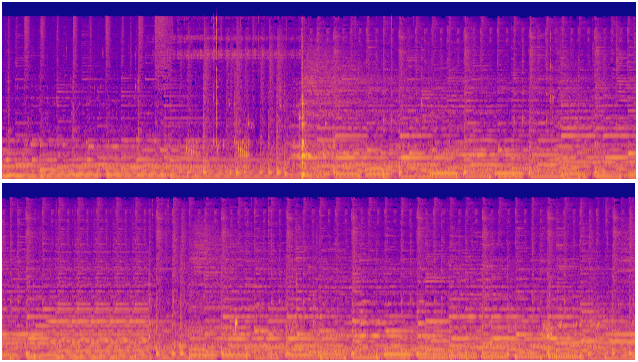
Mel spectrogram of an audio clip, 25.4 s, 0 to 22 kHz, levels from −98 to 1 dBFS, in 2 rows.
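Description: At 14.07 s the audio gets stuck in a broken-record loop: a chunk about 0.38 s long plays four times back to back, exactly the same each pass, until 15.61 s. Whatever should have played in that second and a half is simply gone. That stutter most likely comes from the player, encoder or stream stalling and resending the last fragment it still had buffered.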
